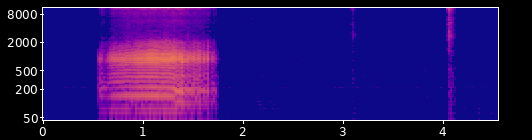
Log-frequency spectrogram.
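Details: Pomeranian puppy snoring: a single fluttering, buzzy snore on one breath lasting about a second, then quiet and two faint clicks.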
